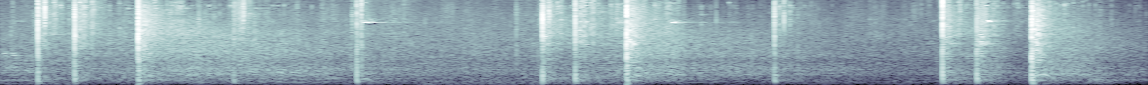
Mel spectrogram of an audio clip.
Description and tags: Professional boxer hits punching bag while training routine, his trainer gives some comments in Russian language. Huge reverberant gym.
